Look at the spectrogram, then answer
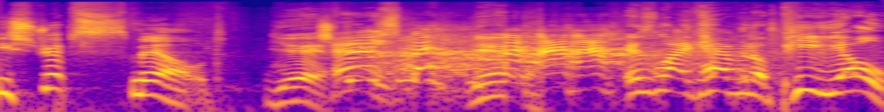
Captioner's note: laughs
